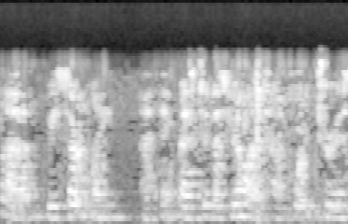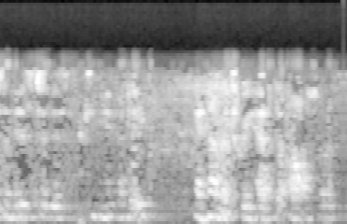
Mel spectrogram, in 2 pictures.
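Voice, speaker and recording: A woman's voice: mid-range voice, vocal fry. A woman speaking through a face mask, making formal meeting remarks as board chair. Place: public board meeting room. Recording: echoey room, distant, dull, noisy.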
